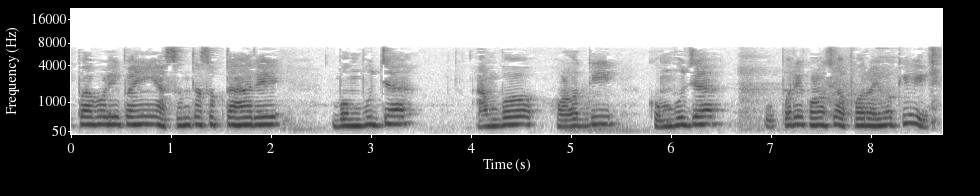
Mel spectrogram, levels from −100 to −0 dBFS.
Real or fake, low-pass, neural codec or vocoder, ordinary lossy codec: real; 7.2 kHz; none; MP3, 32 kbps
